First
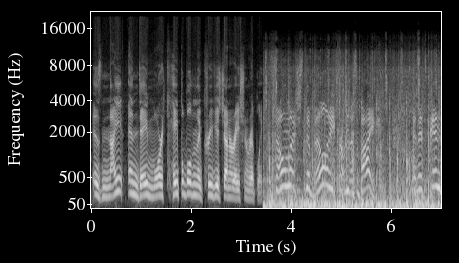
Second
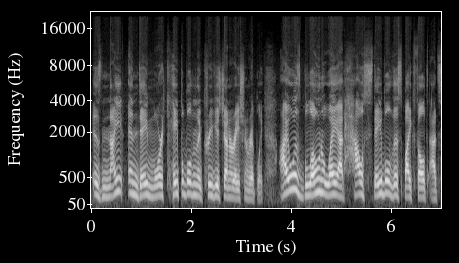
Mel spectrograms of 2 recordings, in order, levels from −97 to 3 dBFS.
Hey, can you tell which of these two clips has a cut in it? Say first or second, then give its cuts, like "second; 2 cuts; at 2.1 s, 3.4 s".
first; 1 cut; at 3.5 s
